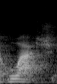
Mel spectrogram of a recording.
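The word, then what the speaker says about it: רוח: escrito assim alguns livros roach a pessoa procurar pronuncia ruach é rua rua espelho é um monossílabo rua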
